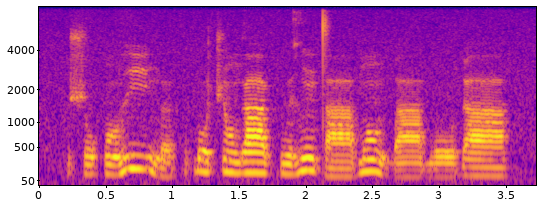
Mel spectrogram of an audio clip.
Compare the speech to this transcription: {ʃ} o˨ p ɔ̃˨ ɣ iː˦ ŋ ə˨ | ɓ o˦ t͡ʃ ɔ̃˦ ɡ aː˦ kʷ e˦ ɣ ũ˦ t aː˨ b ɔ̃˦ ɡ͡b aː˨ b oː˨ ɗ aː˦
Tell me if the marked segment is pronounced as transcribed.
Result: yes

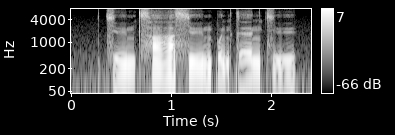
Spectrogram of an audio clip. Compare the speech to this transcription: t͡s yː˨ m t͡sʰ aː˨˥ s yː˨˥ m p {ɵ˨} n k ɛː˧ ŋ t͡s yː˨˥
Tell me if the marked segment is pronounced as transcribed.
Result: no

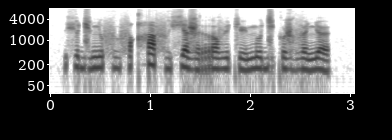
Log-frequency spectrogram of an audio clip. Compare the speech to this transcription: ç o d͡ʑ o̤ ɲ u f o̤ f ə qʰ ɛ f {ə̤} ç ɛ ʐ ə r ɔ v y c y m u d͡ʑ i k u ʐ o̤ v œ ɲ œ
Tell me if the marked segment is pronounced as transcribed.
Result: yes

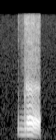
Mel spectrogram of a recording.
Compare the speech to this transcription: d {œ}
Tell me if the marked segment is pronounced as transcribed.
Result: no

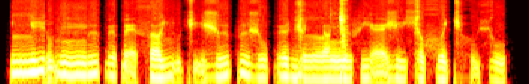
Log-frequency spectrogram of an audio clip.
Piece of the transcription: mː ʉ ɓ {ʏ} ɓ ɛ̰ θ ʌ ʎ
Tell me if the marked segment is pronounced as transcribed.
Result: yes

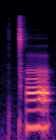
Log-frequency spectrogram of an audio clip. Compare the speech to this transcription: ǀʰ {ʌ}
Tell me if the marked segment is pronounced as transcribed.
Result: yes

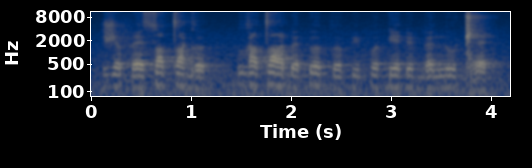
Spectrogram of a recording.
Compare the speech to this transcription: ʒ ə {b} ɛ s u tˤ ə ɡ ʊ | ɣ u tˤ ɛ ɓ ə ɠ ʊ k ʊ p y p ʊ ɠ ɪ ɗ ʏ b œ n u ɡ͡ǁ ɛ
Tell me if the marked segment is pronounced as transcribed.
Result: no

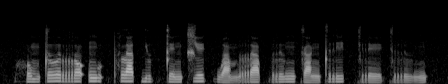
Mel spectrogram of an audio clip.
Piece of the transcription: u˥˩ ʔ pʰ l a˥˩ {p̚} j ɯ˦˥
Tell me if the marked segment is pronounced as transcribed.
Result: no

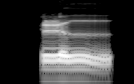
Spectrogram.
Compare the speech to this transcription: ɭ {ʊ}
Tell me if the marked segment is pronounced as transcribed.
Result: no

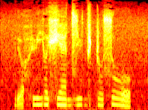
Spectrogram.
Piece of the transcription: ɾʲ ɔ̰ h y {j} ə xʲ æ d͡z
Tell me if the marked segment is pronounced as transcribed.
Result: yes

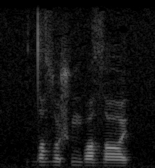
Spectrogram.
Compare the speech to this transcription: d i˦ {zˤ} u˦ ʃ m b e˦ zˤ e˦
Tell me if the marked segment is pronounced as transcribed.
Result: yes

